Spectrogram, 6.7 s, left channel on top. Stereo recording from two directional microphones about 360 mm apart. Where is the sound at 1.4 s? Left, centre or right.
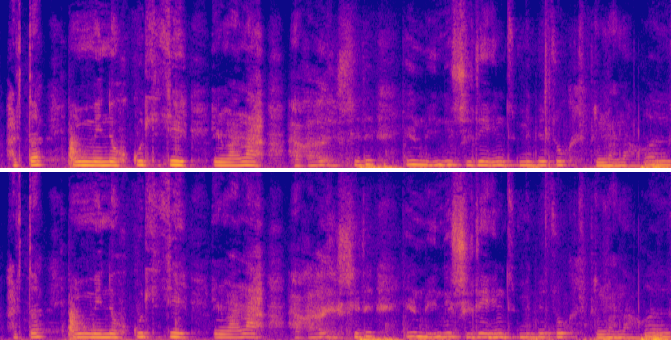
Left.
